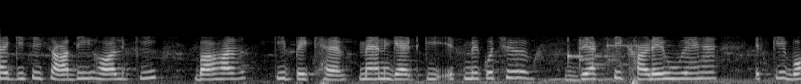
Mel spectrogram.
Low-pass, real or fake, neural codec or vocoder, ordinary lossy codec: 3.6 kHz; fake; vocoder, 22.05 kHz, 80 mel bands, WaveNeXt; none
